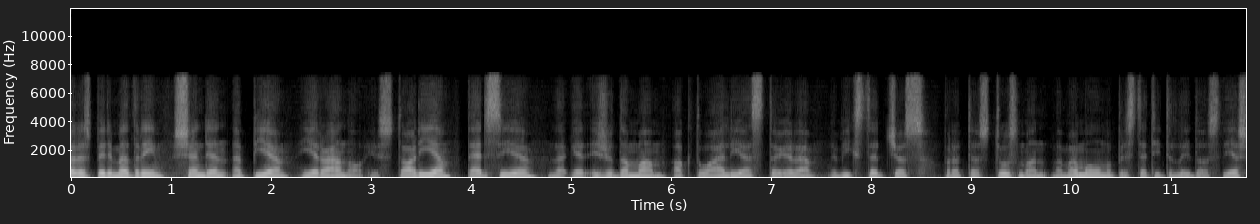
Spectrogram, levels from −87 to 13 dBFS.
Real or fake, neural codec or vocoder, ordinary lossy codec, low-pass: fake; codec, 16 kHz, 0.2 kbps, FocalCodec; MP3, 64 kbps; 7.2 kHz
